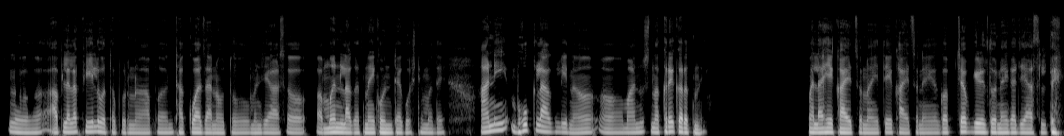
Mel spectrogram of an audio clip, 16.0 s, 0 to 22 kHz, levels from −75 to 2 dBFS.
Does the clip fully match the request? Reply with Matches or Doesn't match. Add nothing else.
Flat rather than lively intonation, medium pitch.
Doesn't match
